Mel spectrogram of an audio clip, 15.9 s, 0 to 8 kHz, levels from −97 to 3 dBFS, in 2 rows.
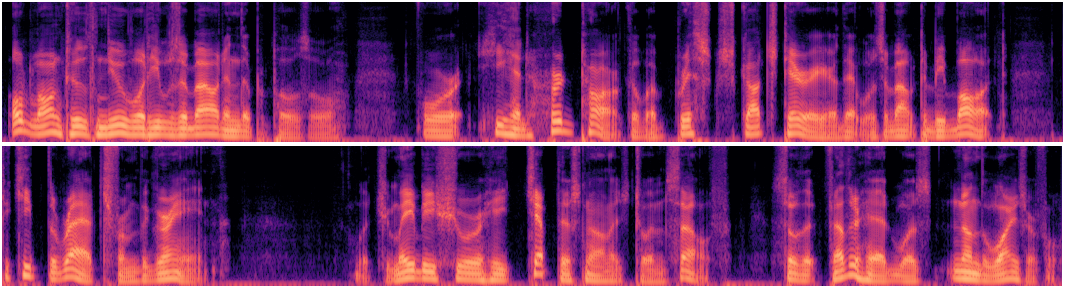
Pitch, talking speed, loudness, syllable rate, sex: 95 Hz, 200 wpm, -20 LUFS, 5.0 syllables/s, male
